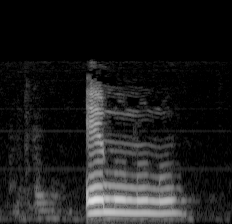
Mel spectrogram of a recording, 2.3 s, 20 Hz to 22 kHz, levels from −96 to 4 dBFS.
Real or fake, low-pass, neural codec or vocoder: real; 7.2 kHz; none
